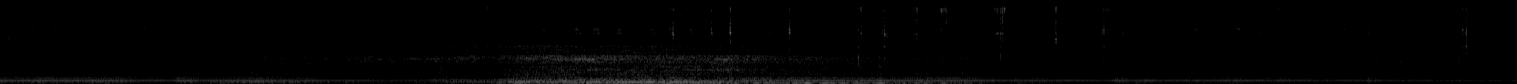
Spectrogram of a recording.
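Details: Uni, a pet hedgehog fond of cabbage, munching on cabbage leaves: a soft rustle at first, then a steady run of sharp, crisp crunching clicks, about four a second, with a low steady hum behind.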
